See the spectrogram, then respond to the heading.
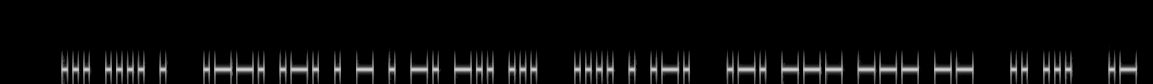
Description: Morse code, heard as a keyed tone, about 22 wpm, 700 Hz. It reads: SHE PRETENDS HER ROOM IS A
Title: Additional Easy Phrases 22wpm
